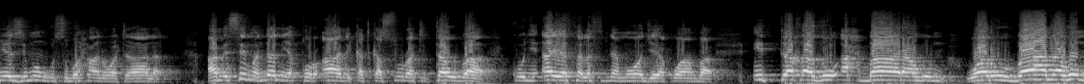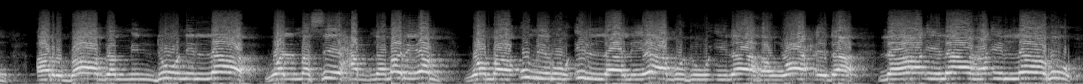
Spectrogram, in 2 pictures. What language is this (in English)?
Swahili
